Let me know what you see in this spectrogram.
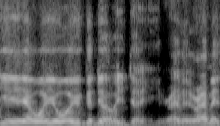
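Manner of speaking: put-on Jamaican accent. Speaker quotes a man who came up to the group, Jamaican accent. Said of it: "he's got the Jamaican accent and he's like".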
